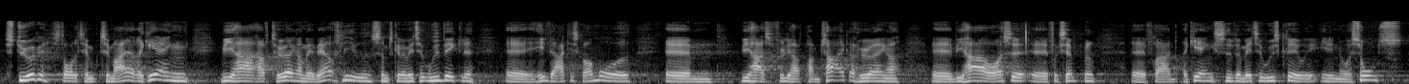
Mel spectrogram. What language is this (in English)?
Danish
